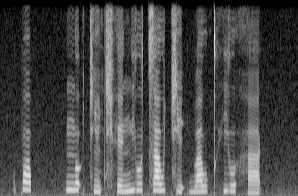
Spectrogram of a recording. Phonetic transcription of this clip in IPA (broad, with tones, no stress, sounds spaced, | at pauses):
p ɔ˦ p̚ | ŋ o˦ ʔ t͡ɕ ĩ˨˩ t͡ɕʰ e˧ ŋ j u˦ t͡s a˦ w t͡ɕ i˨ ʔ b a˧ w kʰ j u˧ h a˨ k̚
